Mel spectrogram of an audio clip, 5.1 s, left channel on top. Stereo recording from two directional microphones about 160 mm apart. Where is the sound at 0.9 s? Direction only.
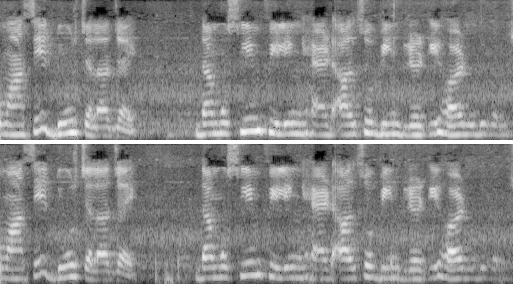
65° right (ahead or behind).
